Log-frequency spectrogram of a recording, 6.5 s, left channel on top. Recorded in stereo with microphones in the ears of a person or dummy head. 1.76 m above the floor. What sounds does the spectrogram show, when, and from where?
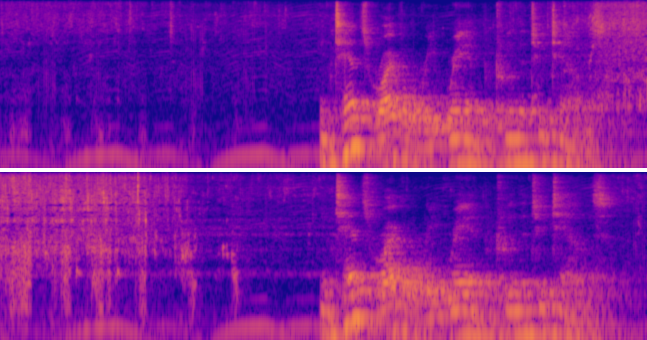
3.2 s a man speaking: 75° left (ahead or behind), 0.6 m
